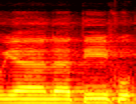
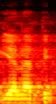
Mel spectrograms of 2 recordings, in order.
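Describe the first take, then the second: First: The word ends with a clear final u vowel. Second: The word is cut off after the final f. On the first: The speaker calls it right. "Dibaca domahnya" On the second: The speaker calls it wrong. "jangan diputus ya"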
